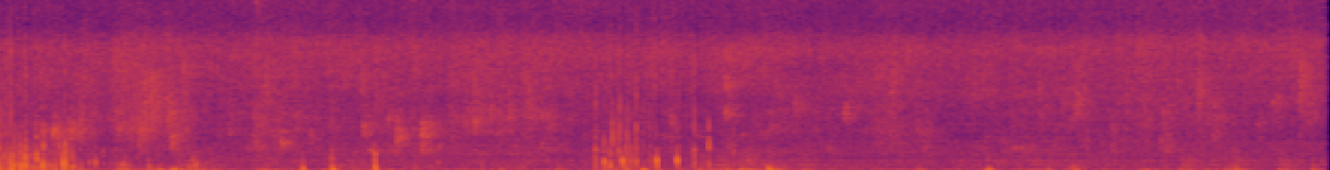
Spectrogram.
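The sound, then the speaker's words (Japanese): Steady rush of shower water running continuously while someone showers, with scattered splashes and sharp clicks and knocks breaking through the spray, moderately loud, no one speaking. “シャワーの水飲まされてる。”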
